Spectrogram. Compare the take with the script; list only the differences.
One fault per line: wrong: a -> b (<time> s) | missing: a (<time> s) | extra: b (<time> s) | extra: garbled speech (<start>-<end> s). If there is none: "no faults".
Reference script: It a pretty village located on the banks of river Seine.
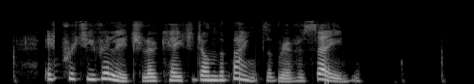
no faults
